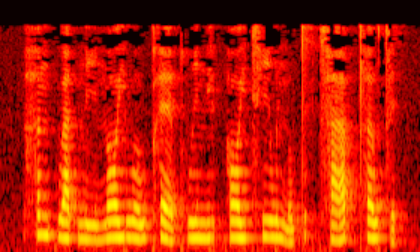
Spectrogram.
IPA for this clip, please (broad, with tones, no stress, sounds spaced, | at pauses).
h ɐ˧ ŋ kʷ aː˨ t̚ n̪ iː˨ n̪ ɔː˧ j w o˨˥ w kʰ ɛː˨˩ kʷʰ iː˨ n j ɪ˨ k̚ h ɔː˨ j t͡sʰ iː˨ w ɪ˨˩ ŋ o˧ w t̪ ʊ˥ k̚ t͡sʰ aː˨˥ p̚ t̪ʰ ɐ˥ w t͡s ɪ˨ k̚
